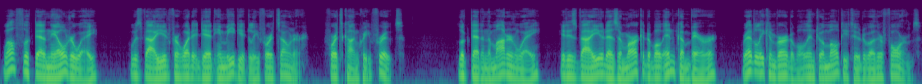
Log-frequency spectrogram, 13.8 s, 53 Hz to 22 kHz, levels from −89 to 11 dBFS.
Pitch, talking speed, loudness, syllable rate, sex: 95 Hz, 185 wpm, -19 LUFS, 6.2 syllables/s, male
